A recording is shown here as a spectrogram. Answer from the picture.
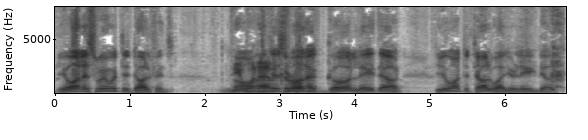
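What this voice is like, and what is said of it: Put-on Indian accent. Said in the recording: “You went from like Hispanic accent to Indian accent very quickly.”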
